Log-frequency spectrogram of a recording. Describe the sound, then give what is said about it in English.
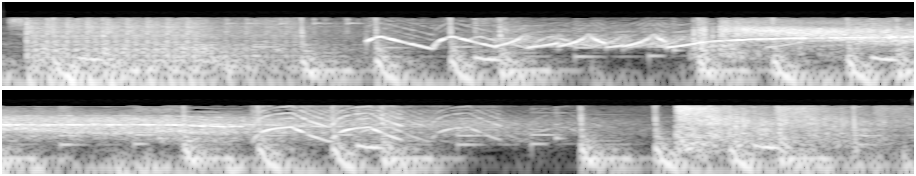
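A passing siren sound effect wails up and down repeatedly, loud, layered over a heavy driving beat with sharp percussive bursts in a band's mix, the long rising wail stretching across the middle. “Blood up on the ground and rolling past siren.”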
